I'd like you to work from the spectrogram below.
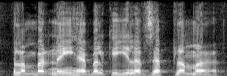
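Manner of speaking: پلمبر with a b, then پلمر with a silent b; wrong and right contrasted. Shown as a demonstration. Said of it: "بی ... mute ہوتا ہے".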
